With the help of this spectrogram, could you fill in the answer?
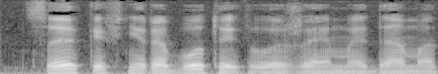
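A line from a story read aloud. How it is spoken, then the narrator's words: Plain. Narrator (Russian): ответил отец Михаил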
